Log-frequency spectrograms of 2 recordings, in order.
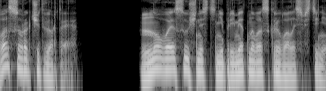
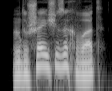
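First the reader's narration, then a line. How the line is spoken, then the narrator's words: Thoughtful listing. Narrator (Russian): стал задумчиво перечислять Вабишевски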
